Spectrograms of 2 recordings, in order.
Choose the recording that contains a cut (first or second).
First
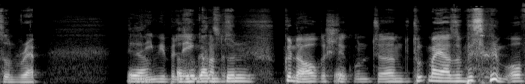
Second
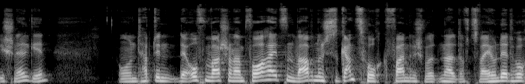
second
